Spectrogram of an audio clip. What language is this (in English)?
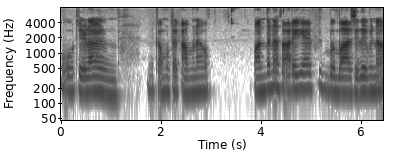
Dogri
